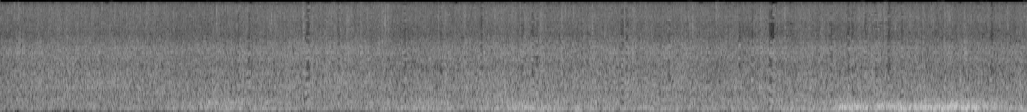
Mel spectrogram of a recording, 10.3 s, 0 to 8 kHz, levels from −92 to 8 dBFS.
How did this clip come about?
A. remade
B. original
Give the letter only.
A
